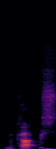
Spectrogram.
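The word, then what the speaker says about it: macaque: stuff uh in Japan macaks is how you say it but Um yeah, they come from actual studies.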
